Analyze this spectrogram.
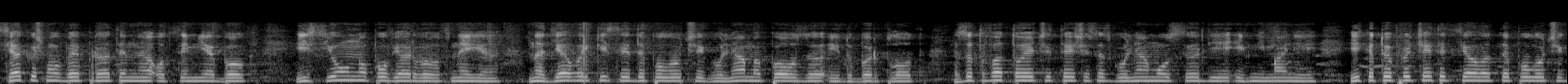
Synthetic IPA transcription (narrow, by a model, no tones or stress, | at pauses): fsʲjakəʃmʊbɛpɾat̪ɛnəʔot̪sɐmijəbɔk | isilˠnopovʲjaɾvəvɐfnɛjənɐd̪ʲjavəjk̟ʲisɛd̪ɐpolˠut͡ʃiɡolʲaməpɔlˠzəʔid̪obɤɾplˠɔt̪zɐt̪ovat̪ɔjɛt͡ʃɛt̪ɛʃɛsɐzɡolʲamoːsɤɾd̪iɛʔivnʲimaniɛikɐt̪ɔɛpɾot͡ʃɛt̪ɛsʲjalˠət̪əpolˠut͡ʃi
